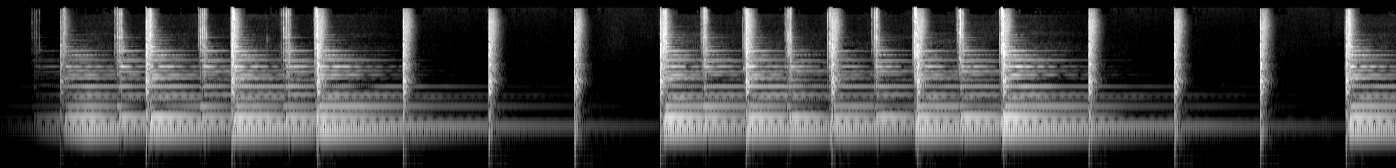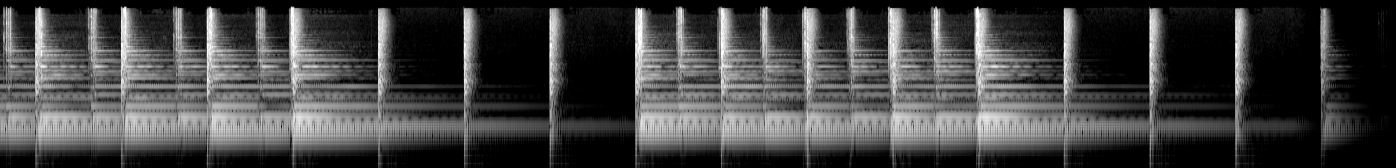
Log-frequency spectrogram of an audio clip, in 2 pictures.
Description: triolen shuffle swing

